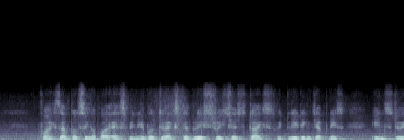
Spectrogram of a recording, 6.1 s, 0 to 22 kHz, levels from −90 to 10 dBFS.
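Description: From about 1.04 s the speech hits a call bitrate drop that lasts until around 5.99 s. The link's bandwidth estimate fell and the encoder was pushed to spend far fewer bits, so it codes much more coarsely. The drop sounds like a fall from roughly 64 kbps to about 11 kbps, bottoming out for around 1.9 s. Over that stretch the voice turns rough and watery, and the top end gets shaved off, leaving it noticeably muffled.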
